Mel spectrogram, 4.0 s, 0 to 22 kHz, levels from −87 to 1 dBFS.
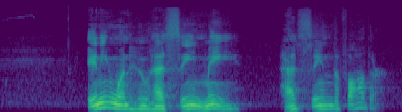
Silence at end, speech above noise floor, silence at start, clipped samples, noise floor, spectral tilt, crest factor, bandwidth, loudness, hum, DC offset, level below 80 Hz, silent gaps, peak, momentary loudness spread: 0.25 s; 36 dB; 0.9 s; under 0.1%; -65 dBFS; -6.5 dB/octave; 20 dB; 16.5 kHz; -30 LUFS; none; under 0.1%; -74 dBFS; none; -12 dBFS; 15 LU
